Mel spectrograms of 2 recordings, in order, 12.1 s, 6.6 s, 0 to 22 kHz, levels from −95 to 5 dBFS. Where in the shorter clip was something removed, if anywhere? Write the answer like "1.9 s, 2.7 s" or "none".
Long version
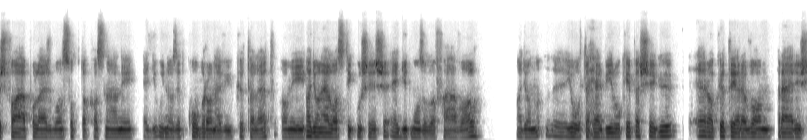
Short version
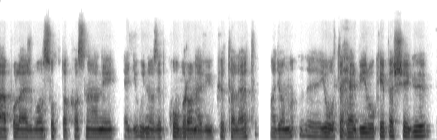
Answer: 3.9 s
